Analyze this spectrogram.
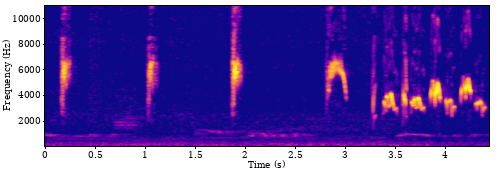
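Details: Gacor song of a Javan bush lark, ngerol nembak style. A few spaced high chirps, then a rush of fast, buzzy, descending notes toward the end, with a low hum behind.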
